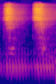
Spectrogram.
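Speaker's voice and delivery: "ch" repeated as a voiceless burst; digraph sound. Shown as a demonstration. Teacher sounding "ch" for her class, voiceless. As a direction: tap out "ch, ch, ch" crisply. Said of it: "Which digraph says ch".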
